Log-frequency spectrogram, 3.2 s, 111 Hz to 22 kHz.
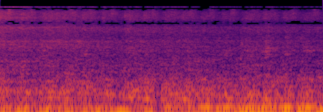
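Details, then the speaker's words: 1958 Chevrolet Impala with 348 V8, revived after years sitting, ignition timing retarded from way advanced, dwell not yet adjusted: deep steady exhaust rumble from the rear, no knocks or stumbles; running smooth. "But listen to this thing. It's running beautiful."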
